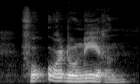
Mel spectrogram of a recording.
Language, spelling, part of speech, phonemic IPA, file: Dutch, verordonneren, verb, /vərɔrdɔˈnerə(n)/, Nl-verordonneren.ogg
- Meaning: to order (give an order)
